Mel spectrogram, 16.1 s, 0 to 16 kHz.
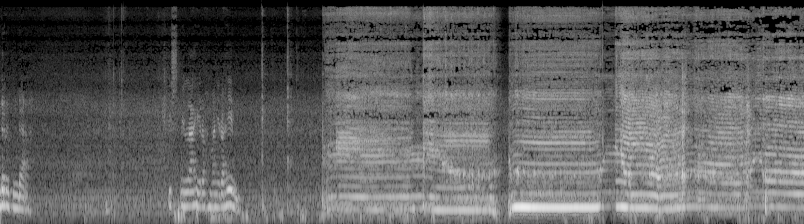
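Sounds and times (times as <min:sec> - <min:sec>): stick blender motor whining: 0:06.4 - 0:16.0.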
